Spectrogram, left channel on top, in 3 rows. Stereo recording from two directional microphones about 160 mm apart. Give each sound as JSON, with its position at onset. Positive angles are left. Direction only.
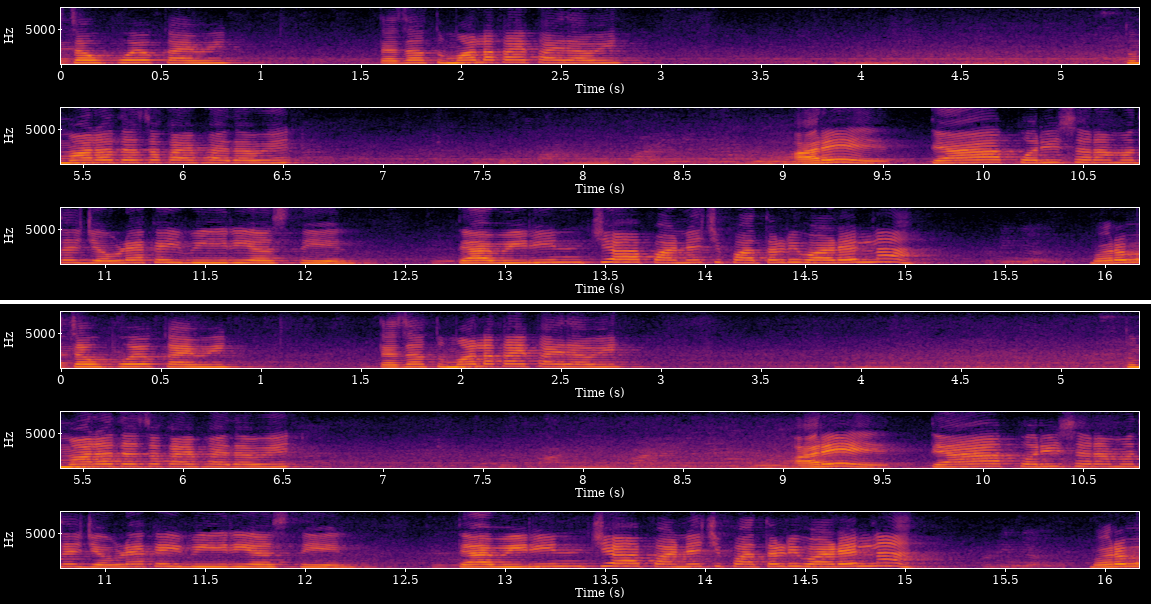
{"t": 0.0, "sound": "a woman's voice", "side_deg": 0}
{"t": 5.3, "sound": "a woman's voice", "side_deg": 5}
{"t": 9.0, "sound": "a woman's voice", "side_deg": 10}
